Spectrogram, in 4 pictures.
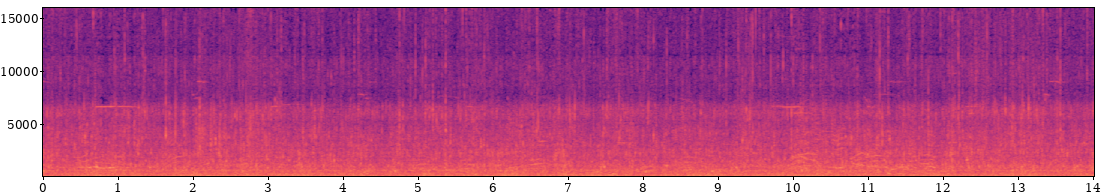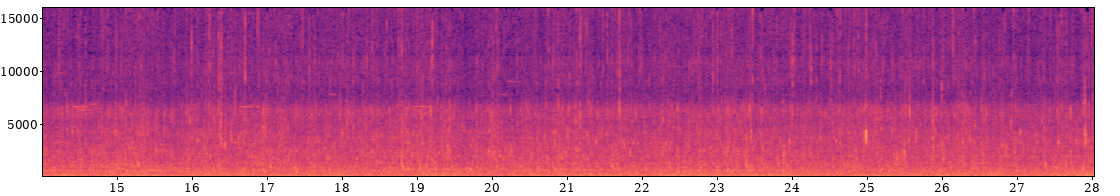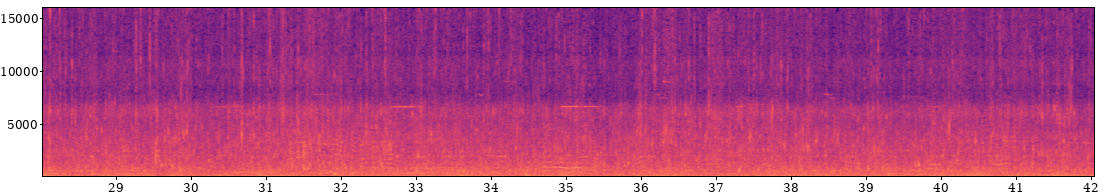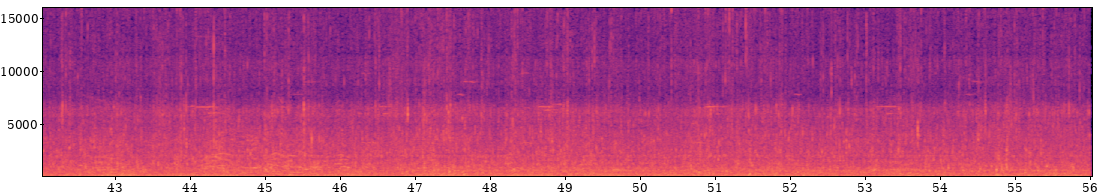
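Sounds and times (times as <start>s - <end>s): stream rushing and babbling: 0.0s - 56.0s.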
